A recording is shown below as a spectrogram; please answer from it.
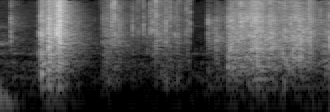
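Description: Plastic packet of dry Makfa pasta crinkling as it is handled, with a louder crackle about a third of a second in and steady rustling from about halfway.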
